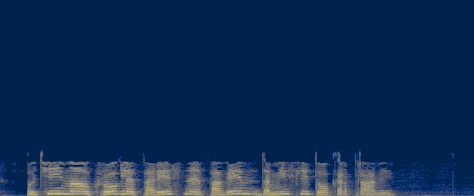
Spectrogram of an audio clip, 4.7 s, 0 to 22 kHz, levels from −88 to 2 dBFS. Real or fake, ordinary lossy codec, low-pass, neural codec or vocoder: fake; AAC, 16 kbps; 19.8 kHz; vocoder, 44.1 kHz, 128 mel bands every 512 samples, BigVGAN v2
